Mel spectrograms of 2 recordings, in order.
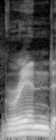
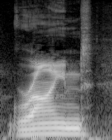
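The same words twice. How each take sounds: First: The vowel is short, like in 'grinned'. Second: The vowel is long, like in 'mind'. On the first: The speaker calls it right. "are pronounced grind" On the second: The speaker calls it wrong. "and not grind"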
